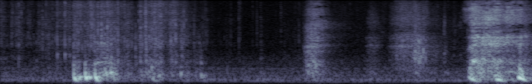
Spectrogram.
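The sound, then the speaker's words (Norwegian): A taped cardboard box is shaken in several rough bursts, its loose contents rattling and scraping inside, with short quiet gaps between shakes. “Men den er teipet igjen, da, men det, det høres ut som tenner.”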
